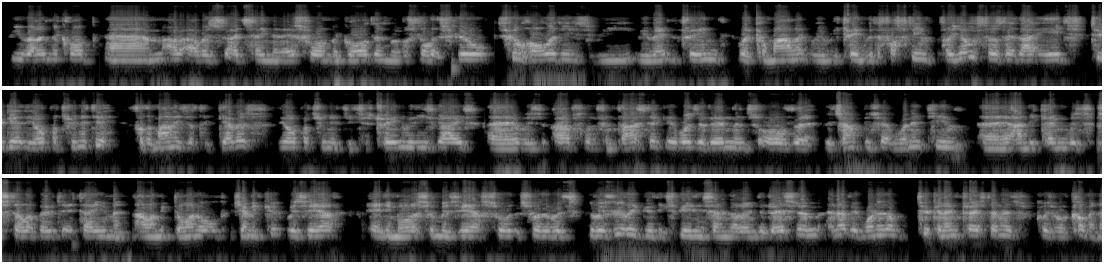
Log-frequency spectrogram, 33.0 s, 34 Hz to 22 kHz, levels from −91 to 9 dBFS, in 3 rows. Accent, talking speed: British, 225 wpm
